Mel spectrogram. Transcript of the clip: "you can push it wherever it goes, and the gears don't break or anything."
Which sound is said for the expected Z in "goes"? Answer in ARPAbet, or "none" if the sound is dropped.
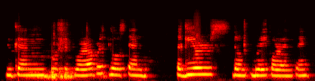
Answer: S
